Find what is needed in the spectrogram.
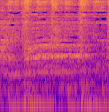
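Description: Kirtan: a roomful of people singing a devotional chant together. Hand claps and jingling metal percussion keep a steady beat of about two strokes a second.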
